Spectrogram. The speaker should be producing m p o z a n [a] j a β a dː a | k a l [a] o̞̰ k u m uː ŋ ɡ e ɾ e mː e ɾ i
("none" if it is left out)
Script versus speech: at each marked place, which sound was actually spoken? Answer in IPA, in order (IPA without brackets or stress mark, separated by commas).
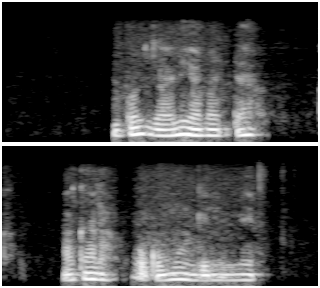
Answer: i, a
